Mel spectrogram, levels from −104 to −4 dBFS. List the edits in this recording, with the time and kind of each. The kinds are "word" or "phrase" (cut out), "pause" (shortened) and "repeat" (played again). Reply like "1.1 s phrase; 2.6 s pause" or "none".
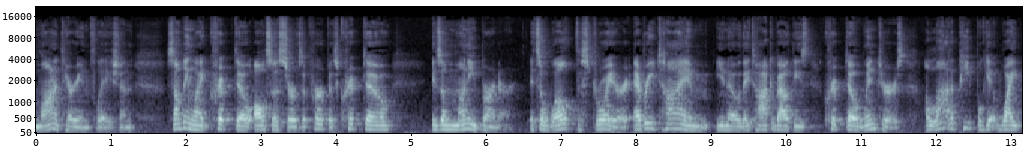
none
